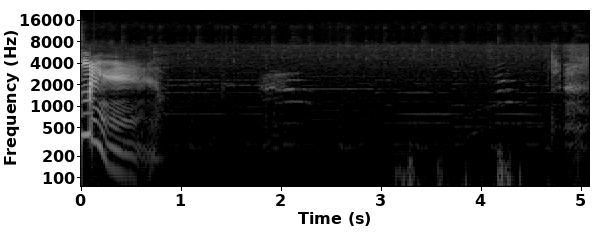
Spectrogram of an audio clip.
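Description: A cat gives one loud, drawn-out meow right at the start, followed by a couple of shorter, softer mews. Quiet speech runs between the calls.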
